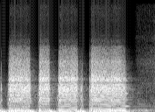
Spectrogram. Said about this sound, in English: Let's get some more reverb in there.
